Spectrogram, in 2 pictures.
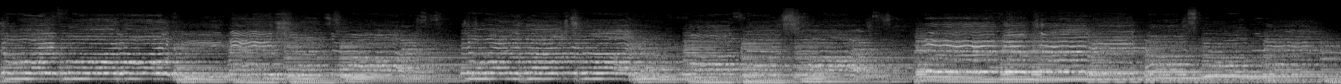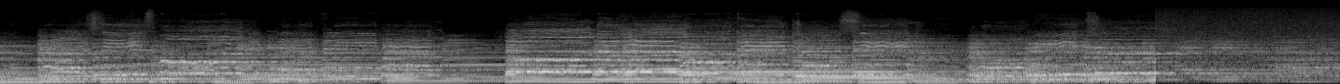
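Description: Small mixed choir of men's and women's voices singing a Christmas carol, in phrases with short breaks between them. The singing dies away about a second before the end.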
